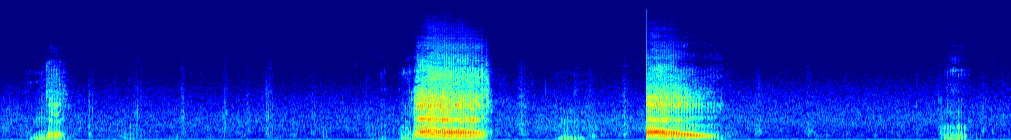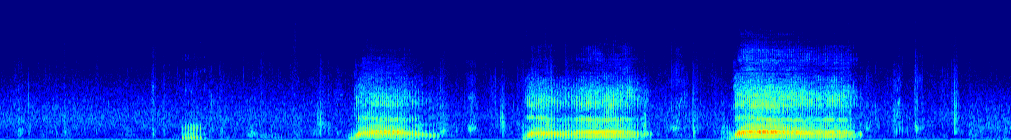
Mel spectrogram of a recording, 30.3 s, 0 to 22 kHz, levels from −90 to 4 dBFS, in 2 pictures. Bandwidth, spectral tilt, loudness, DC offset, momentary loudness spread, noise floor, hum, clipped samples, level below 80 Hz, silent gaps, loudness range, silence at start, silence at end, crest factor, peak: 7.4 kHz; -8.5 dB/octave; -25 LUFS; under 0.1%; 29 LU; -62 dBFS; none; under 0.1%; -52 dBFS; none; 16 LU; 0.6 s; 2.25 s; 24 dB; -6 dBFS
